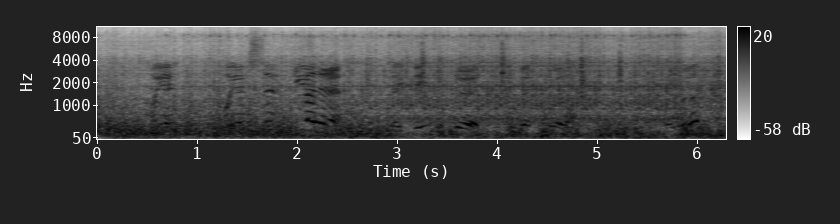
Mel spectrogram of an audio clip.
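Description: Land Rover Defender engine idling steadily, with people talking over it.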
